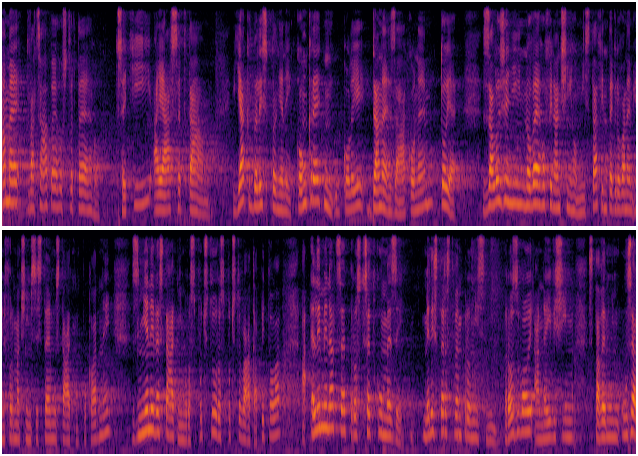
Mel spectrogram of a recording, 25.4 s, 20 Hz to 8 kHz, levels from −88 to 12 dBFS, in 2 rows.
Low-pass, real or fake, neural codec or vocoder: 7.2 kHz; fake; vocoder, 44.1 kHz, 128 mel bands every 256 samples, BigVGAN v2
